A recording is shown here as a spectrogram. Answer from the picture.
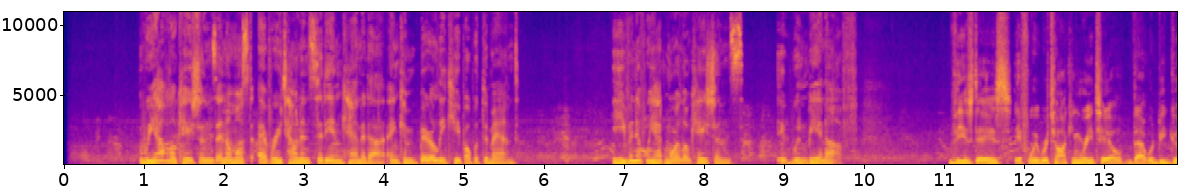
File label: RADIO; Food Bank; Not Retail; Pro Bono Group; ENG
